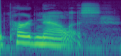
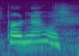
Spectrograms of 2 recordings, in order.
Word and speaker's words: Pedernales: But I don't know anybody in Texas that pronounced it pernalis. We all say pardonalis.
